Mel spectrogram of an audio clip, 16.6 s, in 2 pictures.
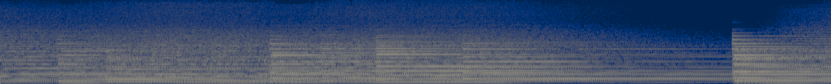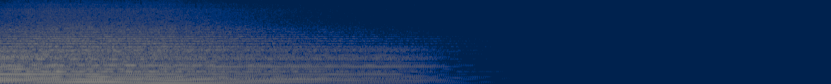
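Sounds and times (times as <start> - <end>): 
prelude in A major: 0.0 - 12.8.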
